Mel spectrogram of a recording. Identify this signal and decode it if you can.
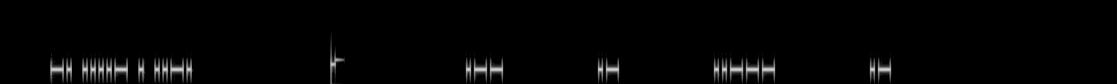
Morse code, heard as a keyed tone, about 32 wpm, spaced as for 13 wpm, 700 Hz. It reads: N4EF WA2A
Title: USA Call Signs - 4 Characters - 8x Character Spacing - 30wpm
